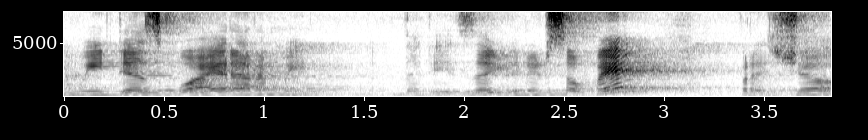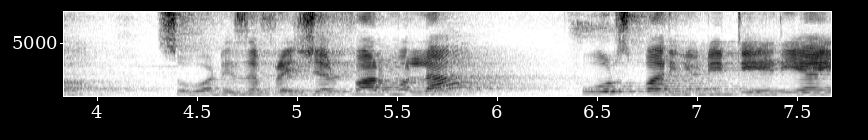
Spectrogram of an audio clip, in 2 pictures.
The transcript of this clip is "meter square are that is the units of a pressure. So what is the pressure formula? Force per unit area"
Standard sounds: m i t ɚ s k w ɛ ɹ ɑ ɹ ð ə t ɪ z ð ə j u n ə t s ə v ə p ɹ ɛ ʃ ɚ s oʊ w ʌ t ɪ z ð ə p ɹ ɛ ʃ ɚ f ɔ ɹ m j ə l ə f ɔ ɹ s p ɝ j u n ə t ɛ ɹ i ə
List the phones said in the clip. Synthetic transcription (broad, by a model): m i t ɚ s k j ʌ ɹ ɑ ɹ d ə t ɪ z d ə j u n ə t s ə f ə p ɹ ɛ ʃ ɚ s oʊ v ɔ t ɪ z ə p ɹ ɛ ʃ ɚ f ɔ ɹ m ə l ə f ɔ ɹ s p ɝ j u n ə t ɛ ɹ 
